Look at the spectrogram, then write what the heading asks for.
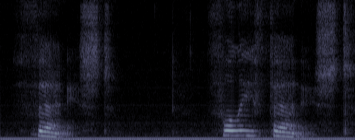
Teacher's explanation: Furnished, also 2 syllables, and we also stress the first.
